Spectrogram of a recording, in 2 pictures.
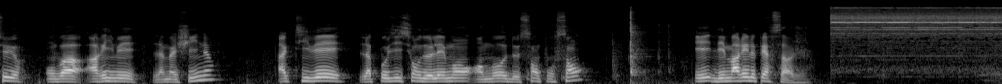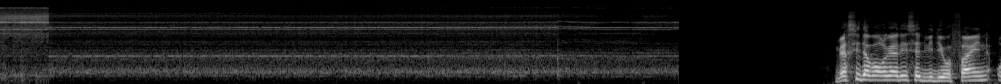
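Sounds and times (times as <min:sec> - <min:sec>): core drill boring through steel: 0:08.3 - 0:16.8.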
